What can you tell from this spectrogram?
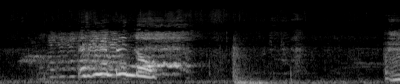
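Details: Mother goat in a hard labour: one long, quavering, strained bleat in the middle, wavering and falling in pitch, with a person's voice and short sounds around it.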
